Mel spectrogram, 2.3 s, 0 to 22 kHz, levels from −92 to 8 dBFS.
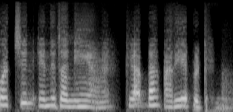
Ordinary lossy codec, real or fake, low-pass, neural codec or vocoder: none; fake; 19.8 kHz; codec, 44.1 kHz, 0.9 kbps, DAC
